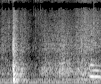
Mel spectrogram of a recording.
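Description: A sharp knock or click, then plastic packaging rustling and crinkling as the high chair's wrapped parts are handled.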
